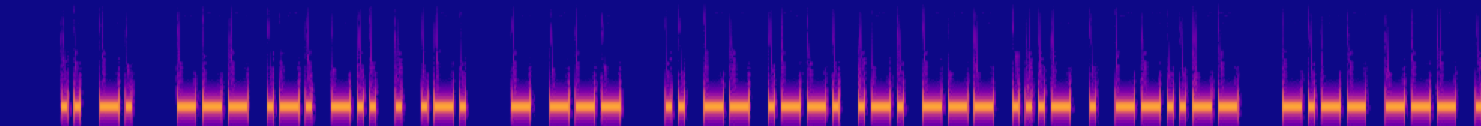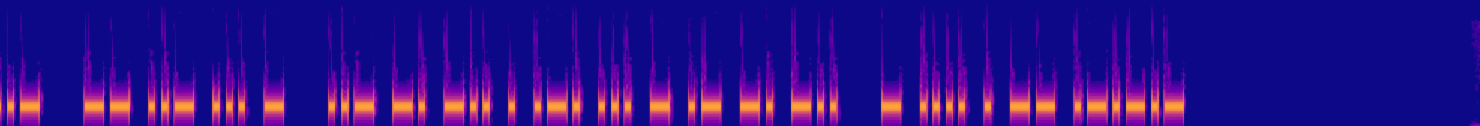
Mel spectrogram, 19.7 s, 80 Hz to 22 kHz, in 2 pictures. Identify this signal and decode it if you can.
Morse code, heard as a keyed tone, about 28 wpm, 700 Hz. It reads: IN ORDER TO IMPROVE, YOU MUST UNDERSTAND THEM.
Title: Sentences from Top 1000 Words - Review Part 5 - 28wpm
